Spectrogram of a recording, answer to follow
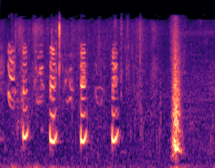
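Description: An animal's short, high calls, five in quick succession about three a second, then one louder call that falls in pitch.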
